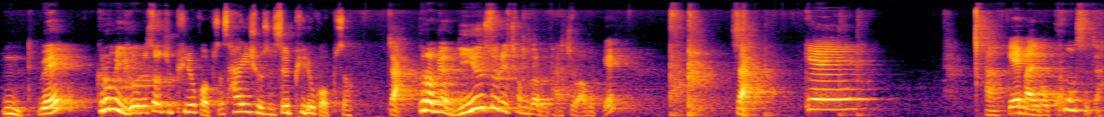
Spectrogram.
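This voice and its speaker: Lively-voiced woman teaching grammar. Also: medium pitch, echoey room, a little hiss or hum. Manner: asks and answers her own questions in a chatty, drawn-out teaching tone. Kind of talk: classroom lecture.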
